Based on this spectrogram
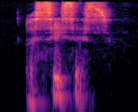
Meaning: self-discipline, particularly as a religious observance; asceticism
- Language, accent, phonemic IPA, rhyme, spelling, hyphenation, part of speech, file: English, Received Pronunciation, /əˈsiːsɪs/, -iːsɪs, ascesis, asce‧sis, noun, En-uk-ascesis.oga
